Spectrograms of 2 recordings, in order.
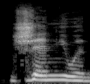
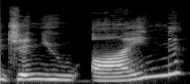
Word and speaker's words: genuine: it's 100 real it's 100 i suppose original genuine it's not a copy some people say genuine but international english is what we're learning here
